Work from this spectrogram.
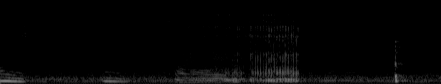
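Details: A worn-out puppy named Alli, a female dog, snoring while deeply asleep after a fun day, twisted up behind another dog: low rumbling snores with a rasping breath near the middle and a faint click near the end.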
